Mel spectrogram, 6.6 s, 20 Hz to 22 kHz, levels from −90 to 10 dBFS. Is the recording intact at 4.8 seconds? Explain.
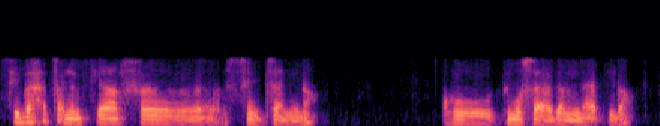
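No. At 4.8 seconds, as across the whole clip, the speech carries G.729 codec damage that is plainly audible. The codec rebuilds each short frame from a vocal tract model, a pitch predictor and a few coded pulses, so the voice sounds rough and slightly synthetic, and nothing passes above 3.8 kHz. The result fits an 8 kbit/s codec. A simple low-pass filter would dull the sound just as much but stay smooth, without this grainy, buzzy texture.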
